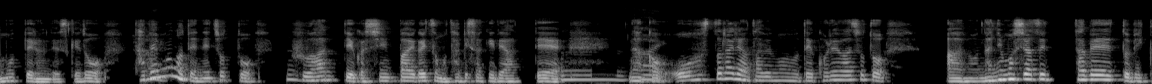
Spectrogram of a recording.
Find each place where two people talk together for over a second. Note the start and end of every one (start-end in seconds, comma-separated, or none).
none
